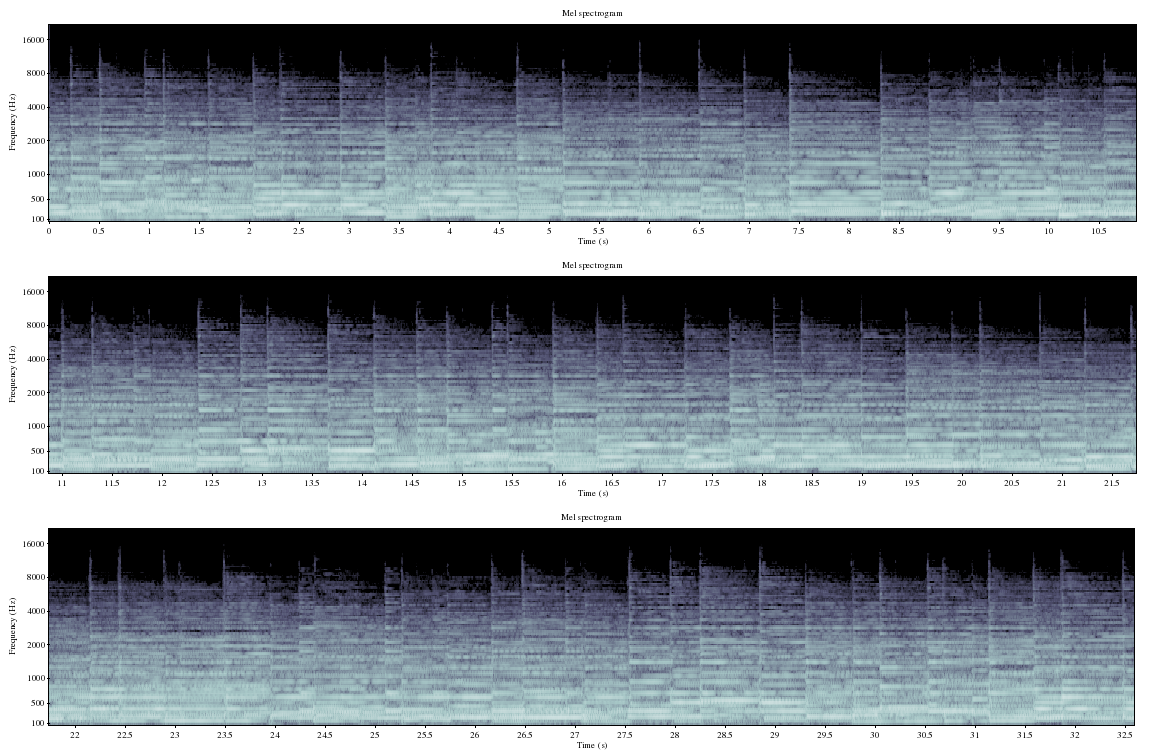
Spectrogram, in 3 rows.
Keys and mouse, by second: 0.4 Tab, 2.0 w, 3.0 ctrl+r, 6.5-18.2 middle drag, 21.4-25.9 middle drag, 27.0-27.9 drag, 30.2 `, 32.2-32.5 drag.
